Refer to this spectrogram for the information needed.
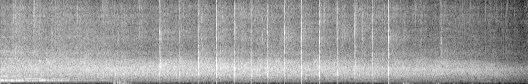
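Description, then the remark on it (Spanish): An audience applauds in a steady, dense wash of clapping, with a run of sharper, evenly spaced claps standing out in the middle before the applause slowly fades. “Un fuerte aplauso.”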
